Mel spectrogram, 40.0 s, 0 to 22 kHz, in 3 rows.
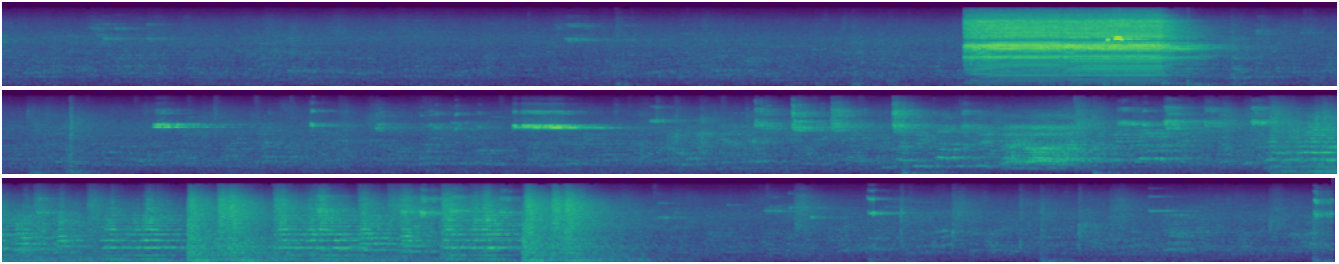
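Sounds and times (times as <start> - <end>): shoe squeaks: 0.9 - 1.8, 5.6 - 6.3, 14.9 - 15.6, 16.4 - 20.2, 20.8 - 23.2, 24.5 - 26.1, 33.3 - 35.9, 38.2 - 38.6
scoreboard horn buzzing: 9.7 - 12.4, 26.0 - 28.8, 29.4 - 32.2
echoing voices: 9.7 - 12.5.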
